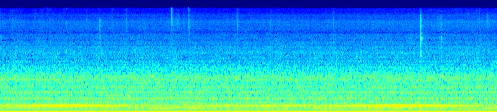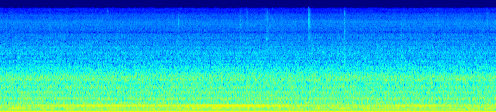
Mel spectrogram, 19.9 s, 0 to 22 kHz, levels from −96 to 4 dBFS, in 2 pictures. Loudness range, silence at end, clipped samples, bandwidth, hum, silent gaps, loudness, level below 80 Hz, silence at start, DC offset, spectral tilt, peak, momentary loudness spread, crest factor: 2 LU; 0 s; under 0.1%; 16.5 kHz; 60 Hz at -40 dBFS; none; -35 LUFS; -56 dBFS; 0 s; 2%; -5.5 dB/octave; -20 dBFS; 3 LU; 14 dB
